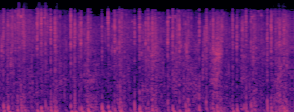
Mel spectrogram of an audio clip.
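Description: Horse hooves clip-clopping in a steady, rapid galloping rhythm during a ride in the game Ghost of Tsushima, loud and close throughout with a busy background of ambient noise.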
